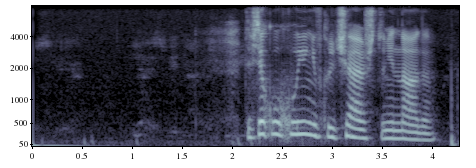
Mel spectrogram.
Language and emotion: Russian, angry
